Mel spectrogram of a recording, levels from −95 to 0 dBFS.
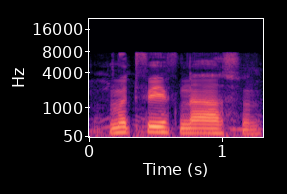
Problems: constant background noise, continuous background conversations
